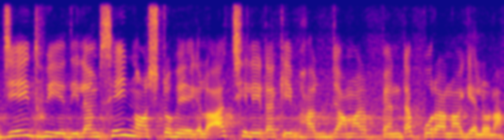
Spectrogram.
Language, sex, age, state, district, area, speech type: Bengali, female, 45-60, West Bengal, Paschim Medinipur, rural, spontaneous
